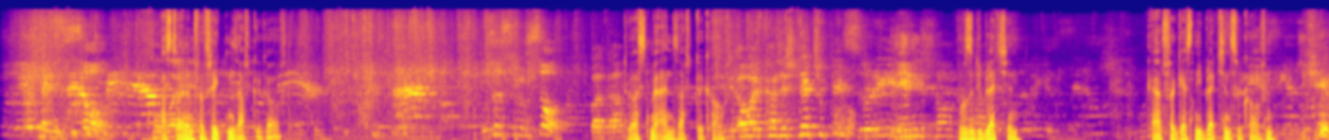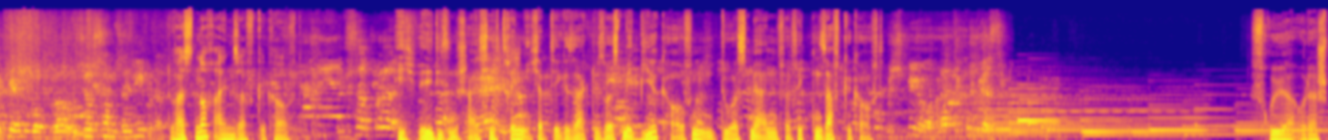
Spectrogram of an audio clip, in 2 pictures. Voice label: Radiofeature; Frueher oder spaeter; DfKultur

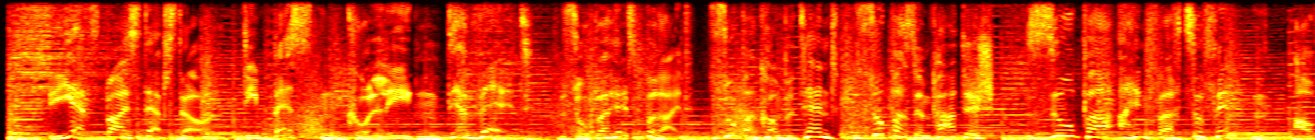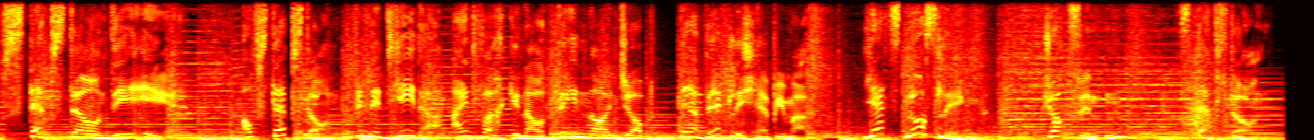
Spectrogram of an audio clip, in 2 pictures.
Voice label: Sprecherdemo TV SPOT; StepStone; LOFT VOICES

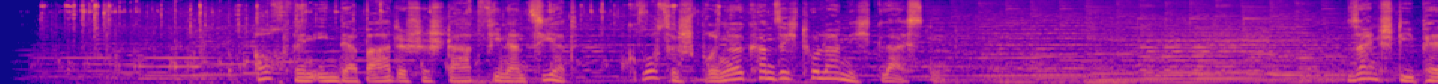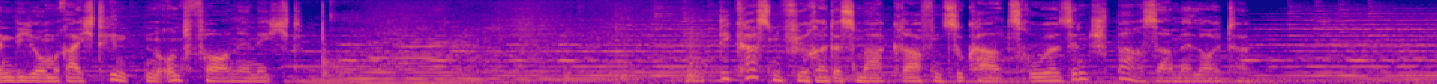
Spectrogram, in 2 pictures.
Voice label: Dokumentation; Der Flussbaumeister; LOFT VOICES

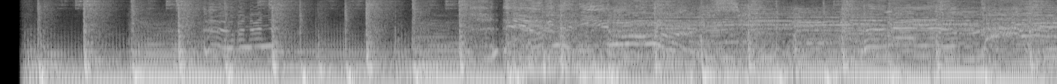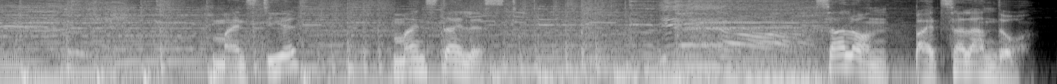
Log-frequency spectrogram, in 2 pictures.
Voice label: werbung

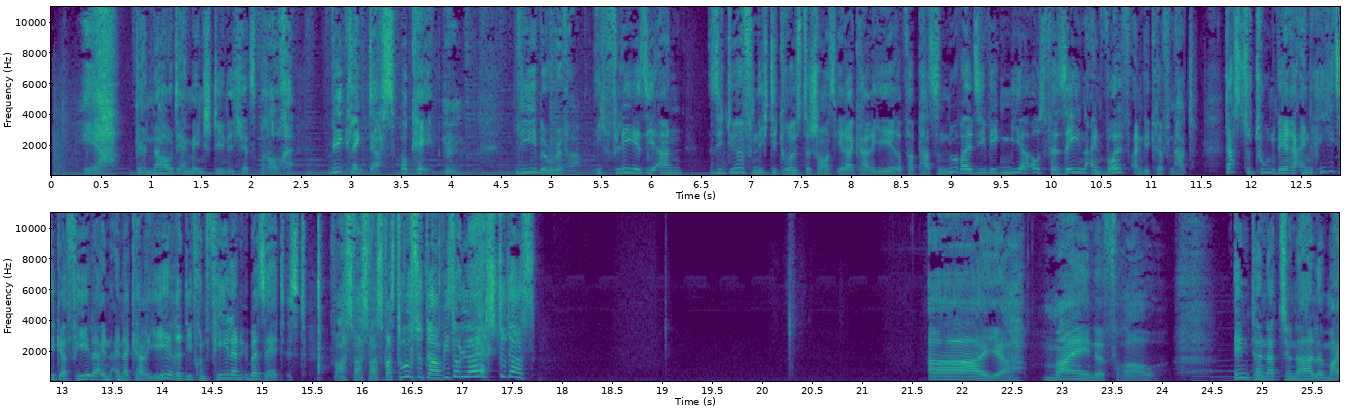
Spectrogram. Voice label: Synchron US Serie

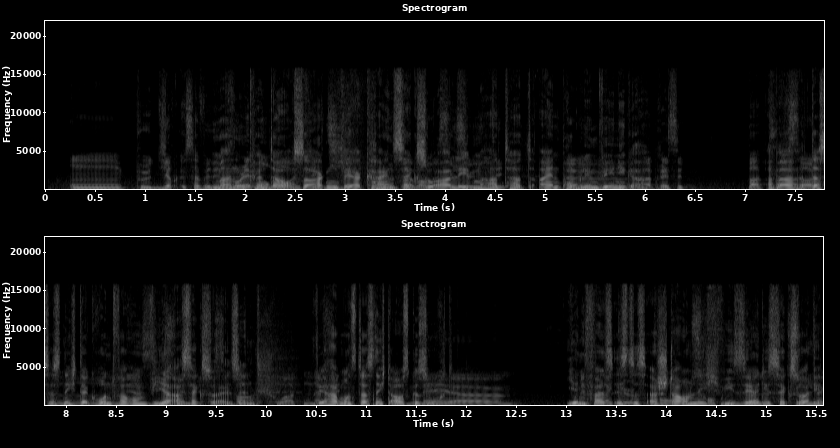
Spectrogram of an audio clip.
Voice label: Doku de Voiceover; ARTE; No Sex

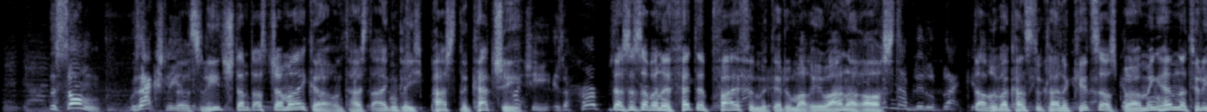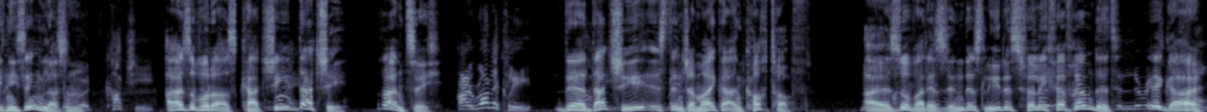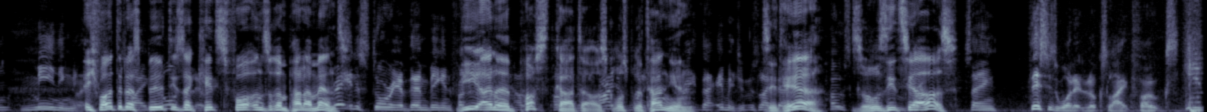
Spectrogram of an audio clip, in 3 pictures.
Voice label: Sprachproben Sprachprobe Voiceover; LOFT VOICES

